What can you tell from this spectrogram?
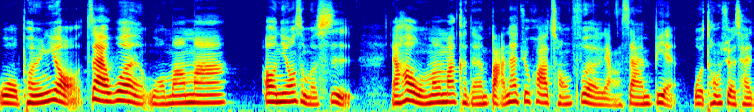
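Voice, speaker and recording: A woman of medium pitch speaks in a Taiwanese accent with hardly any pauses, big swings in loudness and ordinary pitch variation, on a very clean recording with a silent background. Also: moderate pace. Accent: Taiwanese Mandarin. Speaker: podcast co-host. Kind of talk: casual chat.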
